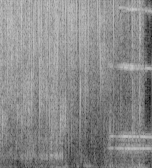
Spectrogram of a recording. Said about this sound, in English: Can I just tip the basin over? Yep. Basin of water.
